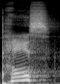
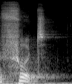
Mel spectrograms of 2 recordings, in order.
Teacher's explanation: latin word pes and latin represents the pre-grim's law situation so the per in pace changed to fur in foot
